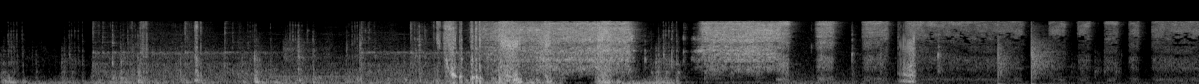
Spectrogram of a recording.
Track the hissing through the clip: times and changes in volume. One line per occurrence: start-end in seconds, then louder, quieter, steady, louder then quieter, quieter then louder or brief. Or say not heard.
4.7-11.9 quieter.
